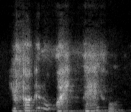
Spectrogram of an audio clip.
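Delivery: very high, soft put-on voice; squeaky outburst with the volume pulled down; hushed mock outrage. Repeats meme outburst, held back.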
